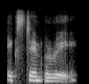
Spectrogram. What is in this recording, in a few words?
"extempore", Indian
